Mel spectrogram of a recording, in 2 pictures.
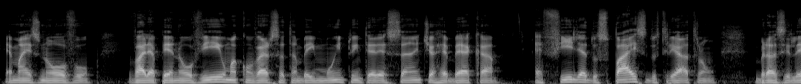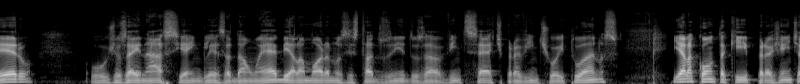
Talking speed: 170 wpm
